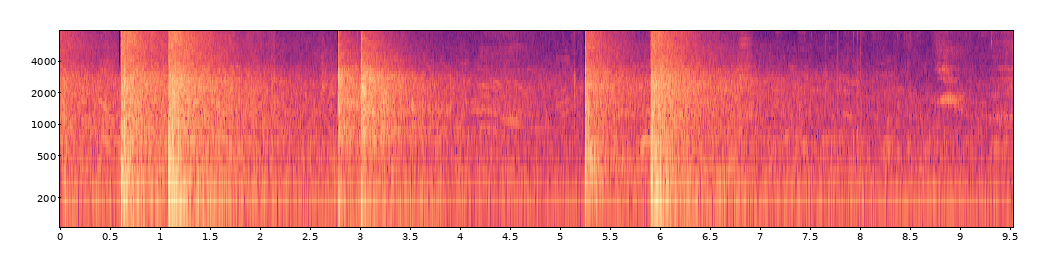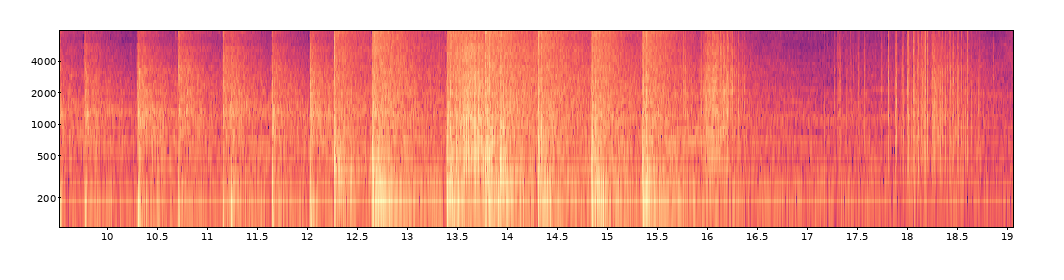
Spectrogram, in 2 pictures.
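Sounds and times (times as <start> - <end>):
fireworks bangs: 0.0 - 7.4, 9.5 - 19.0
fireworks crackling: 0.0 - 8.2, 9.5 - 19.0.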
